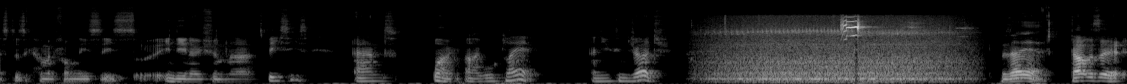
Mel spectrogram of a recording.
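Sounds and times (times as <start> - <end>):
speech: 0.0 - 7.2, 8.1 - 9.2, 10.0 - 11.2
steady hiss: 7.0 - 9.8
purple frog squeaking: 7.2 - 9.8.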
